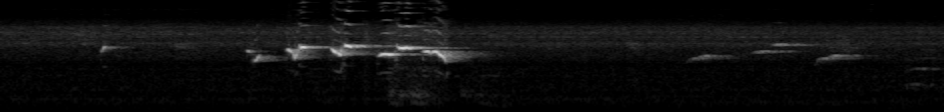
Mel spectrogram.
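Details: Black-naped oriole song kept to lure other birds into singing: a quick burst of slurred, whistled notes, followed after a pause by several softer, scattered whistles.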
